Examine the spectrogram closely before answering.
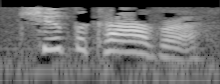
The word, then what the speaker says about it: Chupacabra: You just got to get this how do you pronounce this thing again? Chupacabra.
